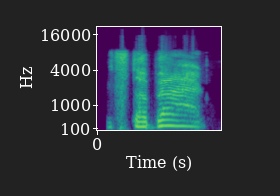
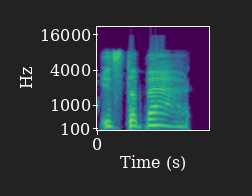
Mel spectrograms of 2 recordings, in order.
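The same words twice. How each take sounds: First: It is said in a stereotypical New York Italian accent. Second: It is said in the speaker's plain voice.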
